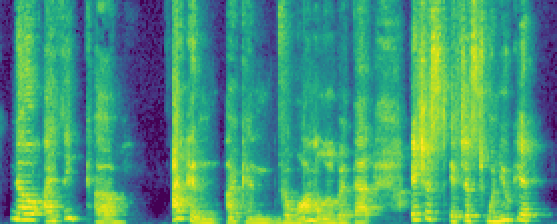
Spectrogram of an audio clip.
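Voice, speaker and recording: A somewhat breathy voice at a moderate pace. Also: woman. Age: 70s. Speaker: speaker. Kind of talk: interview.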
